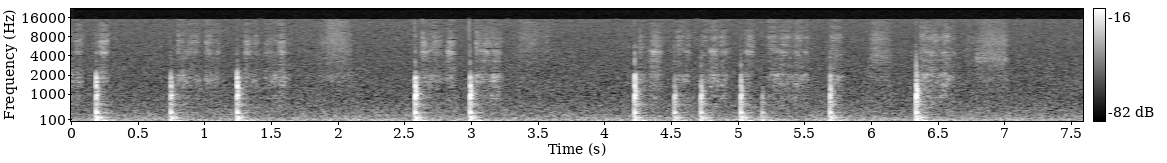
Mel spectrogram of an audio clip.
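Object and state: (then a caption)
Pencil writing on paper. A wooden graphite pencil writes on a thin white paper sheet resting on a desk, making twelve short, separate scratching strokes. Each stroke is a brief, dry tap-and-scrape with a soft low thump beneath a faint bright scratch, spaced irregularly over quiet background hiss.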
